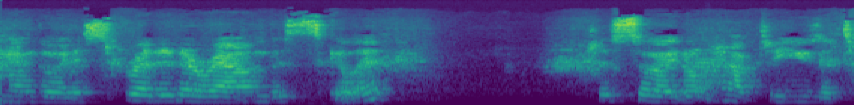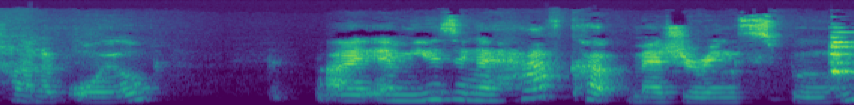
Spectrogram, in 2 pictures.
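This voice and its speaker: In a mid-range voice with a sharp edge, a woman gives a casual cooking demo to camera, talking viewers through it step by step and greeting them as "guys" and "friends." Audio quality is poor, with some hiss or hum.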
